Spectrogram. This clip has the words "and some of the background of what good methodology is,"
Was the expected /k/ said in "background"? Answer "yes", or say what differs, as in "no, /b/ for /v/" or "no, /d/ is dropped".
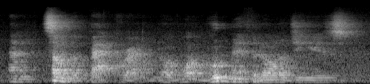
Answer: yes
